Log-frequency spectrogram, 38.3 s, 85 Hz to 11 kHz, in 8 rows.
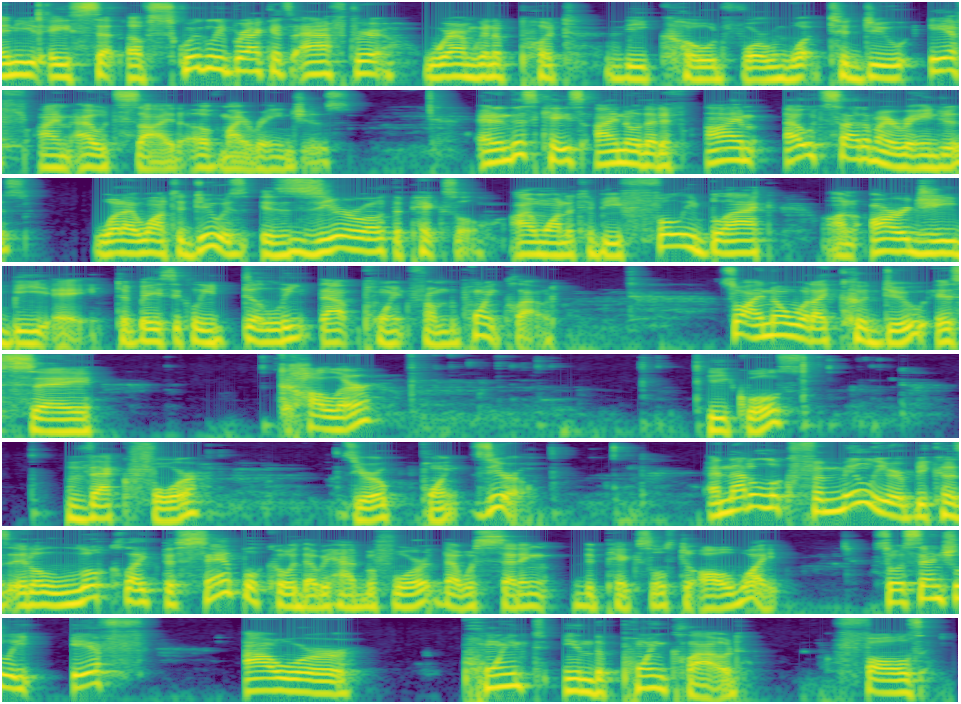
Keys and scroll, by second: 0.0-0.3 typing, 20.4-24.0 typing, 26.0-27.0 typing, 28.4-30.1 typing.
